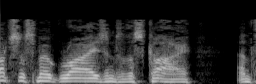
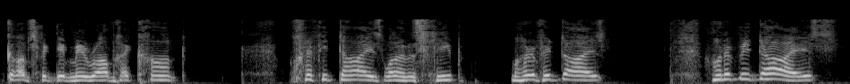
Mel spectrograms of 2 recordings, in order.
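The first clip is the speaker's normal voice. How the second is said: spiral into fearful sobbing; mother weeping, afraid her son dies; tearful panic; 7 semitones higher than usual. Acted. Mother weeping after "she wept.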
